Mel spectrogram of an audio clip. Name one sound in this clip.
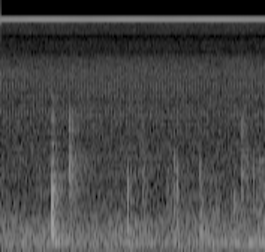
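Snooker balls knock together with light clicks.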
